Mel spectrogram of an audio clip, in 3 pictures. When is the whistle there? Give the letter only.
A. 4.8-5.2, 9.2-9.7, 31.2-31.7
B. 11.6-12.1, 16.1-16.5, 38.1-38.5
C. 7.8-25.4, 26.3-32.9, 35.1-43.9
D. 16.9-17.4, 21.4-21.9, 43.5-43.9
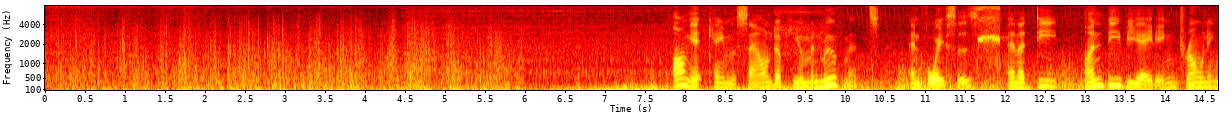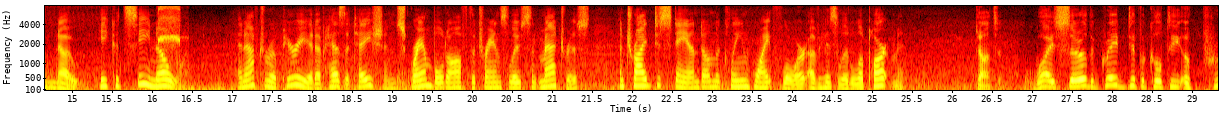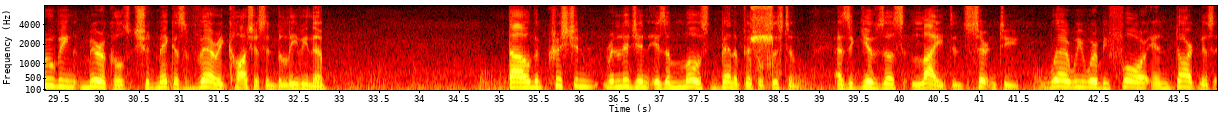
B.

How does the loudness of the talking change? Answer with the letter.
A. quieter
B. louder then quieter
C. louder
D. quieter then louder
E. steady
E.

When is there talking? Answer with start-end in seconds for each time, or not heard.
7.8-25.4, 26.3-32.9, 35.1-43.9.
